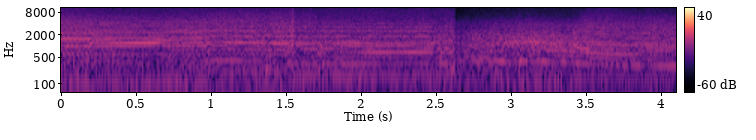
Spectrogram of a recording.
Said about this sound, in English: two Porsches doing battle. GT3 RS and a 997.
